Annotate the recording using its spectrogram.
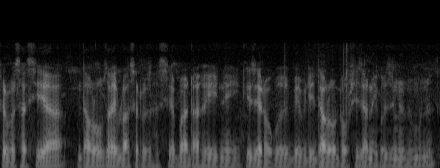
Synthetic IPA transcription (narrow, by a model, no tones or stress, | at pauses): sɯɾbasasijadawɾɔwzajblasɯɾbʰɔsasijabadaɦɯjnɯjɡezeɾawbɯbebedidawɾɔwdawsʰizanajkʰɔzɯnɯnɯmɯnɯ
